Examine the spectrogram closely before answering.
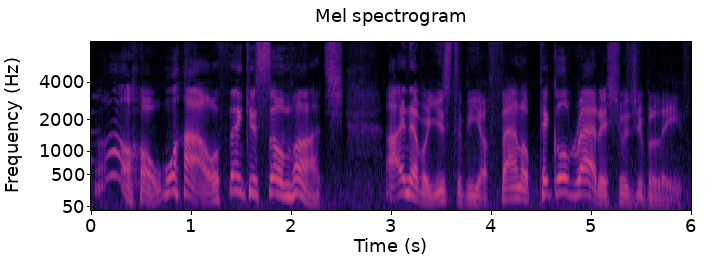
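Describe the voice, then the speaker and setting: A man's voice: on the high side, huge pitch swings, measured pace, pushed and bright, full character voice. An actor playing an easygoing, caring village family man in a video game. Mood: delighted. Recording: music behind the voice.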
